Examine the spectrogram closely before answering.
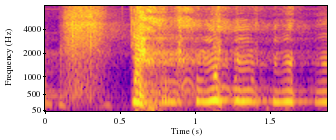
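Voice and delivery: loud, high blubbering; mock sobbing. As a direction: imitate breaking down in sobs. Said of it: "you're a little wimping here".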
